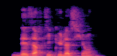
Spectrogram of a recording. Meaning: 1. dislocation 2. disarticulation
- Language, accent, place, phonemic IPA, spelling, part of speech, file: French, France, Lyon, /de.zaʁ.ti.ky.la.sjɔ̃/, désarticulation, noun, LL-Q150 (fra)-désarticulation.wav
